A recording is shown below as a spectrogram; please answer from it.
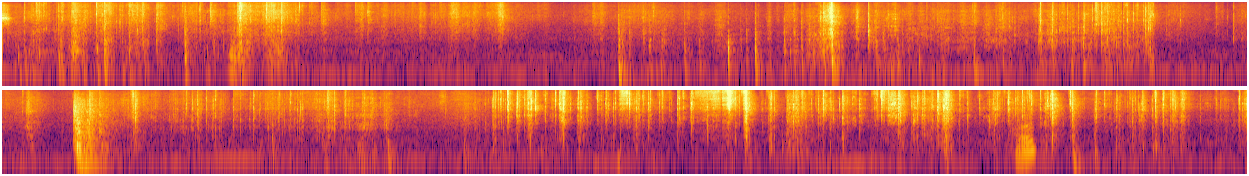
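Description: Cellophane wrap torn off a cardboard trading-card blaster box, with a few sharp knocks as the box is opened and handled. Foil card packs crinkle densely near the end.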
